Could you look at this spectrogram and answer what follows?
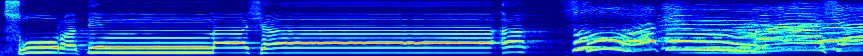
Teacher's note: تو پیارے بچوں اس کو ہم کھینچ کر پڑھیں گے، 2 ڈھائی الف کھینچ کر رکھ پڑھیں گے اور حمزہ کو خوب واضح کریں گے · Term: مد متصل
